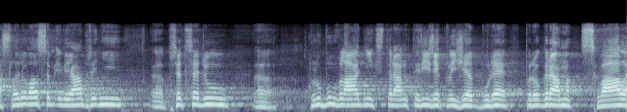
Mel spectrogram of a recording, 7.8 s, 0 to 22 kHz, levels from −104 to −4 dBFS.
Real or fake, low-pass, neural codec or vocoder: real; 9.9 kHz; none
